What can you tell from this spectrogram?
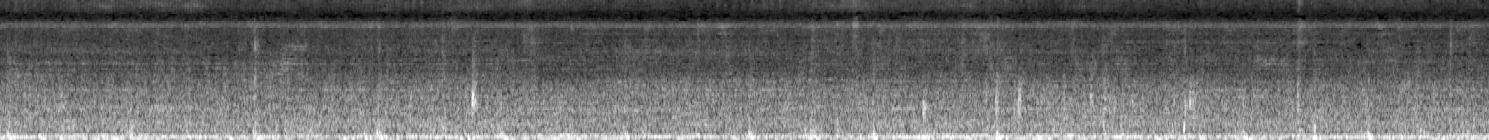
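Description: Steady low rumble of a car rolling slowly, heard from inside the cabin, with occasional faint ticks.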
